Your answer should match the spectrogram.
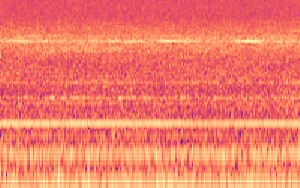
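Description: Steady low electrical hum with a faint even hiss: the background noise of the recording, with no typing or clicks.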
